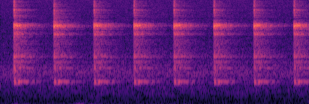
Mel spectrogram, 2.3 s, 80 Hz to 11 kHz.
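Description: Metronome clicking steadily at about 200 beats per minute, roughly three short pitched ticks a second, counting time for the bass lick.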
